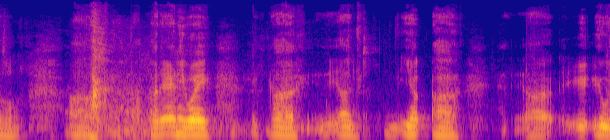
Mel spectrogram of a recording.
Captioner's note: laughter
